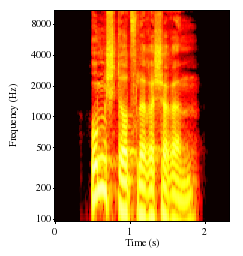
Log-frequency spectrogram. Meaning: strong dative masculine/neuter singular comparative degree of umstürzlerisch
- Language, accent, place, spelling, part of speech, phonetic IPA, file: German, Germany, Berlin, umstürzlerischerem, adjective, [ˈʊmʃtʏʁt͡sləʁɪʃəʁəm], De-umstürzlerischerem.ogg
